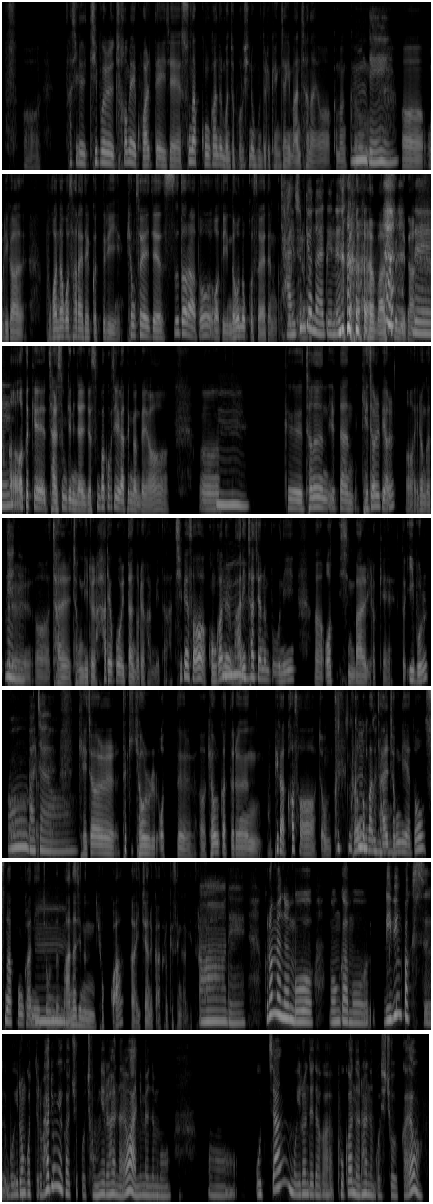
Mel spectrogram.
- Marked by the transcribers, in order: tapping; other background noise; laugh
- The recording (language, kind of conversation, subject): Korean, podcast, 작은 집이 더 넓어 보이게 하려면 무엇이 가장 중요할까요?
